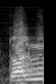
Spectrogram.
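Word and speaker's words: Ptolemy: और मिस्र का राजा टॉलमी फील अडेल फर्स्ट था मिस्र कि के राजा हाउ to learn E feel ठाट व्हेन फर्स्ट है टॉमी में पीस साइलेंट होता है पीटीओ एलडीएम वाइफ टॉमी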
